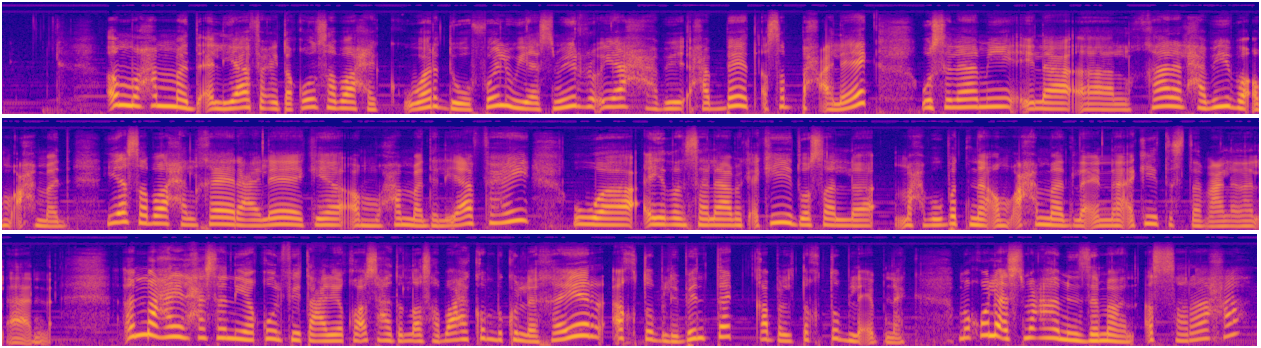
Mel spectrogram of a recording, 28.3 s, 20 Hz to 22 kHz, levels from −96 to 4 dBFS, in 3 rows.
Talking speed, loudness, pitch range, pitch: 125 wpm, -20 LUFS, 210-295 Hz, 235 Hz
